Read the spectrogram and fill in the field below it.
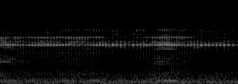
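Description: A machine called Charlie, commanded to whimper, gives a steady, high-pitched whimpering whine with a slight rattling flutter underneath, holding continuously and fairly quietly for a couple of seconds with no voices.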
